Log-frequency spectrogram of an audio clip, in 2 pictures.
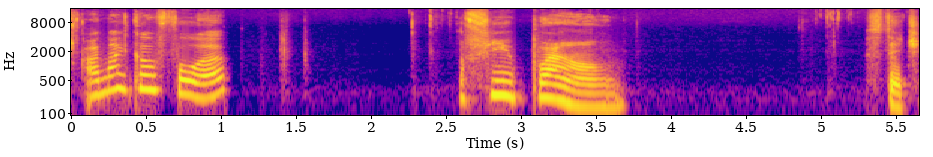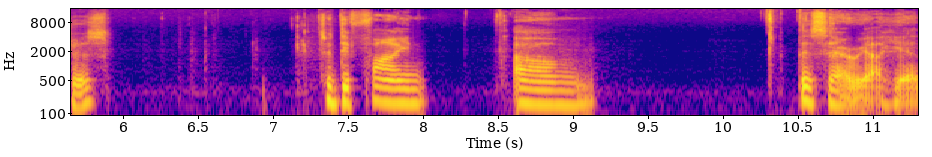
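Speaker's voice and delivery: talking with mouth full of food. Describing which stitches to add next, talking with mouth full. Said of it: "I'm talking with chocolate in my mouth".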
